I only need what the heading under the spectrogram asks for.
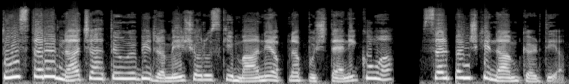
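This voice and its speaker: A woman's voice: medium pitch, very animated, moderate pace, no echo. A woman narrating a scripted moral story for children.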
